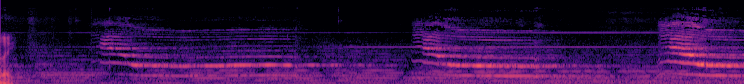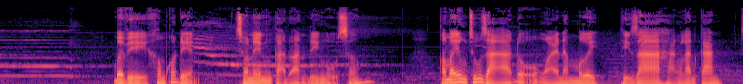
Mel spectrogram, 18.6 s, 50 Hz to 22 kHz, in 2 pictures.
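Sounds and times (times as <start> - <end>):
speech: 0.0 - 0.3, 10.7 - 14.0, 14.8 - 18.5
stray cats wailing at night in a cemetery: 1.1 - 14.3.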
